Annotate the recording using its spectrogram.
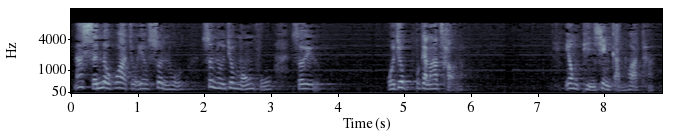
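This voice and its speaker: A woman's voice: mid-range voice, measured pace, long pauses, a little mellow. A woman from Taiwan, giving an earnest, fervent church testimony. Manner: earnest, fervent preaching with tag particles. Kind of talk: testimony sermon. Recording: long reverb of a large hall.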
